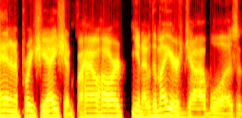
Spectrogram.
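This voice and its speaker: A fairly high-pitched man with an American accent, fairly quick pace and ordinary pitch variation, over a quiet background. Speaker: economic development consultant. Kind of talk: interview conversation. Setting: podcast studio.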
